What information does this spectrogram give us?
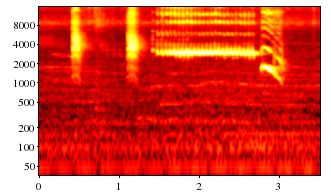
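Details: Sirpu, or sooty-headed bulbul, grincingan trill aimed at eliciting replies from other birds: two short buzzy notes, then a long steady rapid trill closing with a sharp downward slur.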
